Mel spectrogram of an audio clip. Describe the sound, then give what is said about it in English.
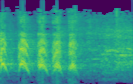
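A dog barks five times in quick, evenly spaced succession, loud, before the sound trails off into a quieter background with no one speaking. “And the way the police found him was through one of them dogs.”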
